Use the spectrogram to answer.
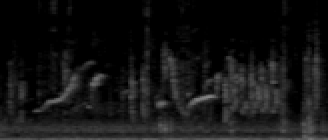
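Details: Goldfinches twittering: quick high chirps mixed with clear whistled notes that slide up and down, over a steady low background hum.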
